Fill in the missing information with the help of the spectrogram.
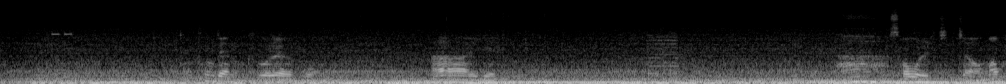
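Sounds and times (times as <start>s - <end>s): truck engine and road noise: 0.0s - 10.0s.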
